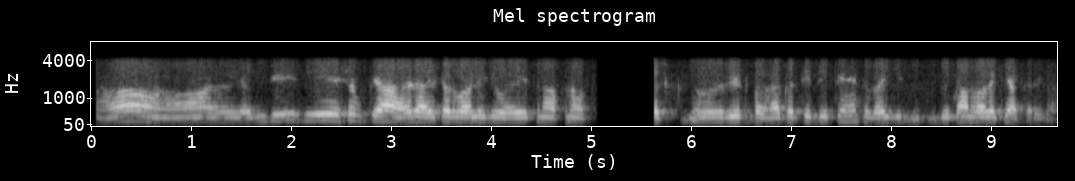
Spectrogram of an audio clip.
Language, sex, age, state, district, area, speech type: Hindi, male, 45-60, Uttar Pradesh, Azamgarh, rural, conversation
